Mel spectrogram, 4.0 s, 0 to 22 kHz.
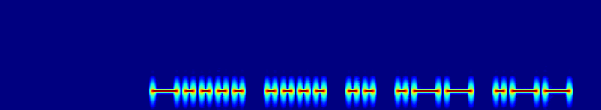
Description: Morse code, heard as a keyed tone, about 23 wpm, 700 Hz. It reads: 6HIWW
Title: Five Challenging Letter-Number Combinations 22wpm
